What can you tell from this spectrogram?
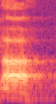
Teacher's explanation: जैसे है हमारा आ बोलिए अ, ऐसे बोलिए अ, हमारा मुंह ऐसे हुआ, काट देना है। अ बोलिए अ, हमारा जो होठ है वो गोलाकार नहीं बन रहा है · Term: आवृत्तमुखी स्वर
